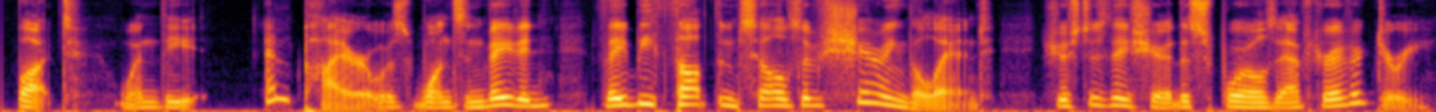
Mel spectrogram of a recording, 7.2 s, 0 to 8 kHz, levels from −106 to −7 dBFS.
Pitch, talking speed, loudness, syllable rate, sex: 170 Hz, 185 wpm, -19 LUFS, 5.5 syllables/s, male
